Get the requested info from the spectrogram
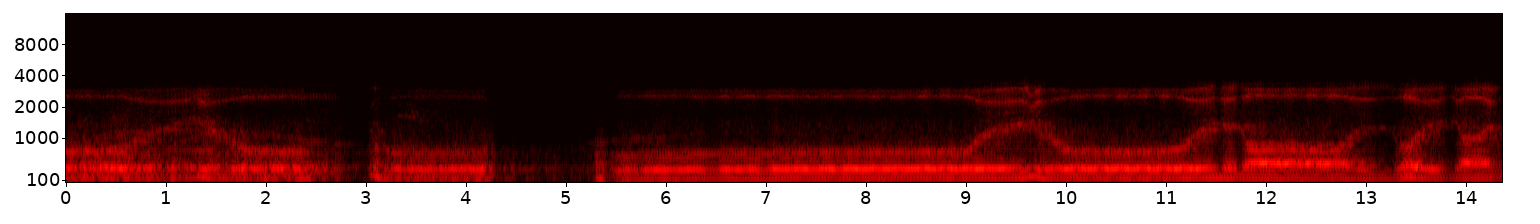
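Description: A deep male voice in Tibetan Buddhist chant, holding long low notes with a bright ringing overtone above them. It breaks off for breath about three seconds in and again about four to five seconds in, and the pitch glides and steps up in the second half.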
